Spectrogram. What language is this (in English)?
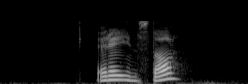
Norwegian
